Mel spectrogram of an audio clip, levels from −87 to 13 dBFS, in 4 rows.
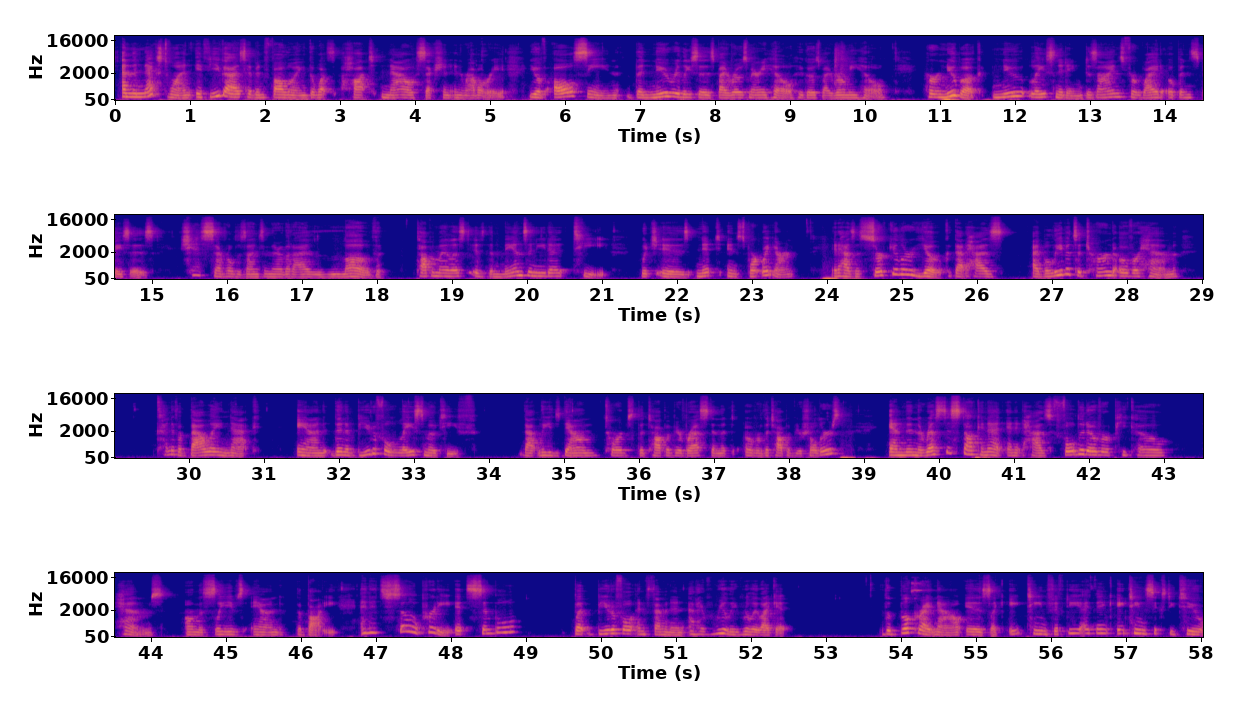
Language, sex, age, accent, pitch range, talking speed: English, female, 30-49, American, 165-210 Hz, 160 wpm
